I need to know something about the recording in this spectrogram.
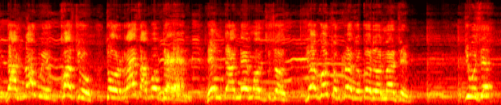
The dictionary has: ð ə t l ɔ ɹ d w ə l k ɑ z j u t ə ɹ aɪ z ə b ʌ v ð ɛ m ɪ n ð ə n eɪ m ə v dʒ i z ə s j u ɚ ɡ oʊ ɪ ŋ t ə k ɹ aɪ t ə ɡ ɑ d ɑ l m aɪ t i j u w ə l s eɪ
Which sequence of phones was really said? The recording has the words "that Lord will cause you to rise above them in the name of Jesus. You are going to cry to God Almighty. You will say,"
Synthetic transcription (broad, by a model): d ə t n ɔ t w ə l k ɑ s j u t ə ɹ aɪ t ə b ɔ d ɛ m ɪ n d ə n eɪ m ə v dʒ i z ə s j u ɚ ɡ oʊ t ə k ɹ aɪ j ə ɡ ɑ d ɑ m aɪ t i j u w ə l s eɪ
